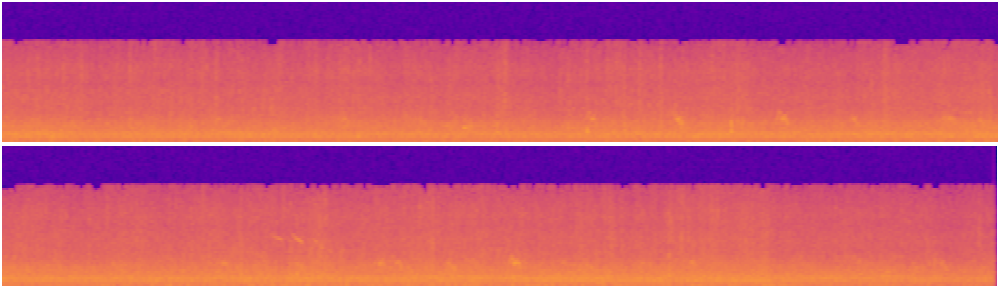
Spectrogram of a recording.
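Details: Honeybees in spring, swarms flying in and out of their hive as flowers bloom: a dense, steady droning hum with strong low bands throughout, unbroken for the whole stretch, with faint brief higher ticks scattered above.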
